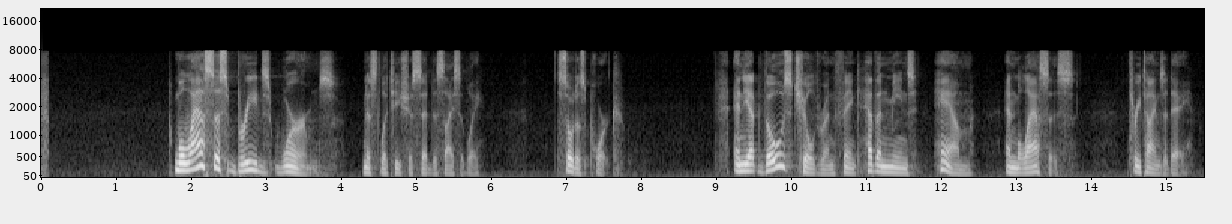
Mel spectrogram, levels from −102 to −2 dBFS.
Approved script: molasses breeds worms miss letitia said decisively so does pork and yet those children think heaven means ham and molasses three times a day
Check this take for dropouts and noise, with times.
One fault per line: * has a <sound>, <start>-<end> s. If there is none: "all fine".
all fine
